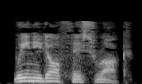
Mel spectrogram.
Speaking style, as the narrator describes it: Severo says gruffly

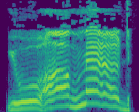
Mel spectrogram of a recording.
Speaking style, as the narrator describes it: he howls

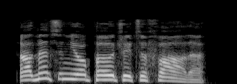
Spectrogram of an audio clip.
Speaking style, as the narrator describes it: Cassius laughs

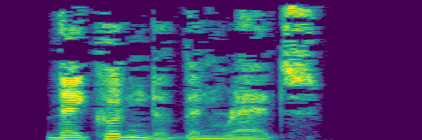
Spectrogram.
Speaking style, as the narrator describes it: I say bitterly

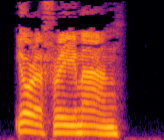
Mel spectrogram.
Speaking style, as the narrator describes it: Severo slurs

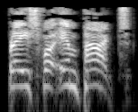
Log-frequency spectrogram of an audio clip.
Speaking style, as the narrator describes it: Mustang shouts over it

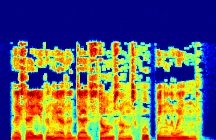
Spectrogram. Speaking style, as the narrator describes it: he mutters

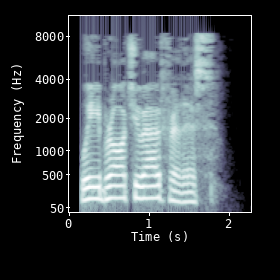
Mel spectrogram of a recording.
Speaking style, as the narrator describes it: Harmony sighs

